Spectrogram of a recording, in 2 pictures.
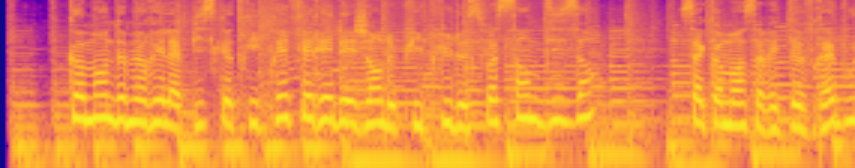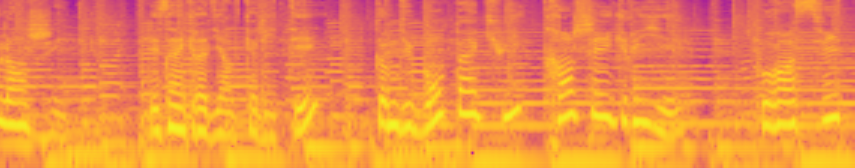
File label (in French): FR; Grissol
